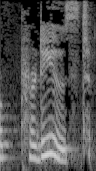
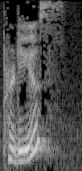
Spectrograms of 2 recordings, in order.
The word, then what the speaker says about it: produce: In our article,Produce is a noun, and it refers to the food or other things that have been grown or produced on a farm to be sold. So, produce is the verb, and produce is the noun. – Produce, P-R-O-D-U-C-E, 这个字呢，重音在第一节的时候呢，念作 produce, 记得哦，是农产品的意思。那这个字呢，当动词用的时候，拼法一样，但是重音放在第二节，我们念作 produce, 是生产、制造的意思。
